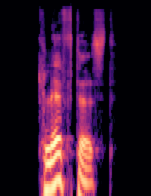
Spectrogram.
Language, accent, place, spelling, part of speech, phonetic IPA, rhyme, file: German, Germany, Berlin, kläfftest, verb, [ˈklɛftəst], -ɛftəst, De-kläfftest.ogg
- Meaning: inflection of kläffen: 1. second-person singular preterite 2. second-person singular subjunctive II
